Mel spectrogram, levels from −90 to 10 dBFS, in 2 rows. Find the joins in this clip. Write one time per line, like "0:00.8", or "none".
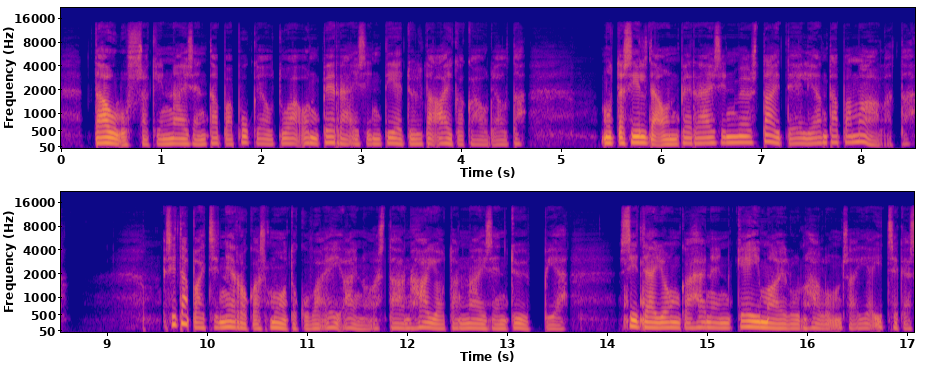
0:09.5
